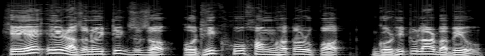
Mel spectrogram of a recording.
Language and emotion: Assamese, neutral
